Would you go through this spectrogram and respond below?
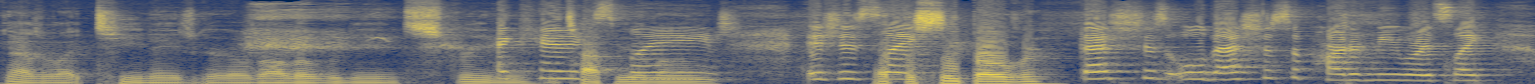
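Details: Adult speaker; normal voice.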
